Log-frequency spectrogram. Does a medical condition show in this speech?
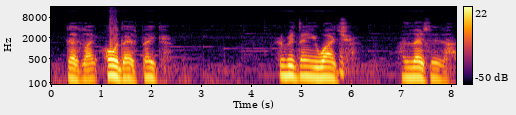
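Yes: multiple sclerosis.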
